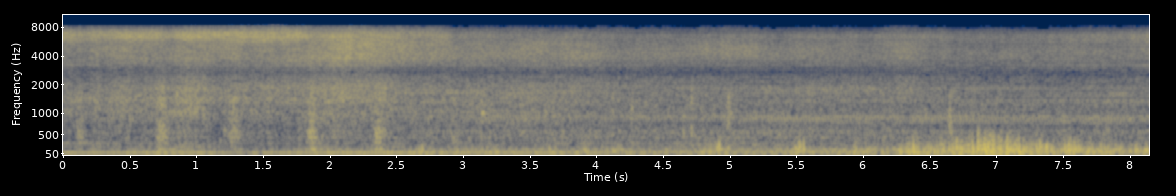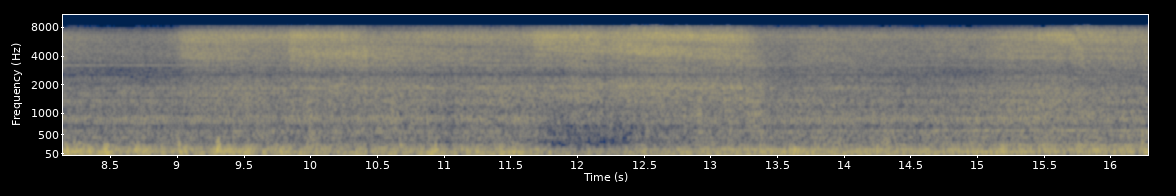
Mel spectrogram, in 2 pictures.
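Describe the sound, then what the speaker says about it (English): A steam locomotive on a heritage narrow-gauge railway eases into a rail yard with a steady hiss of escaping steam, a rumbling swell midway and a low, continuous background rumble. "the locomotive makes its way into the north yard"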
